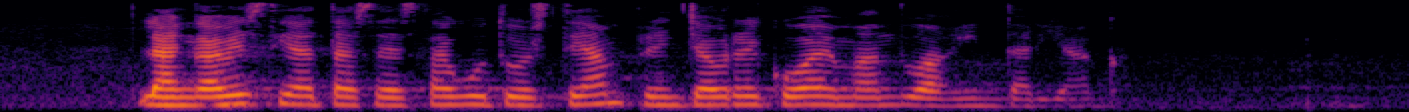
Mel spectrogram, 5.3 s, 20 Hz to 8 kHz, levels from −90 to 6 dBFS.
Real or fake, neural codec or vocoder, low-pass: real; none; 7.2 kHz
